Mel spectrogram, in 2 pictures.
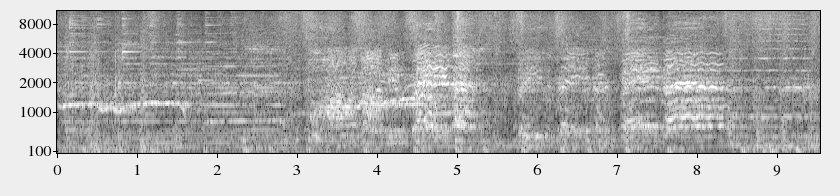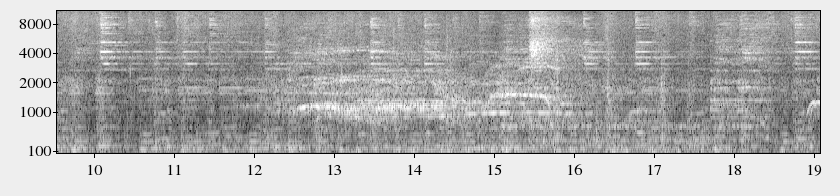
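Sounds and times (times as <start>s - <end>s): accompaniment with steady beat: 0.0s - 19.0s
choir singing: 1.6s - 9.6s.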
